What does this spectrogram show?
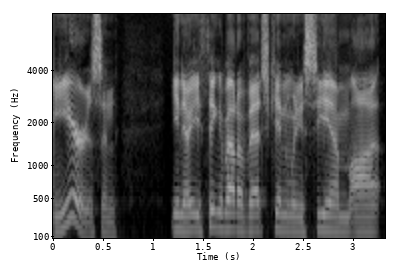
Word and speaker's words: Ovechkin: I was like, "Yeah," and she's like, "I thought it was Over Chicken." I was like, oh, okay, no, it's not Over Chicken, it's Ovechkin.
